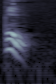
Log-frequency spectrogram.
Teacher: We have a tone alert for 不. When used on its own, 不 is fourth tone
